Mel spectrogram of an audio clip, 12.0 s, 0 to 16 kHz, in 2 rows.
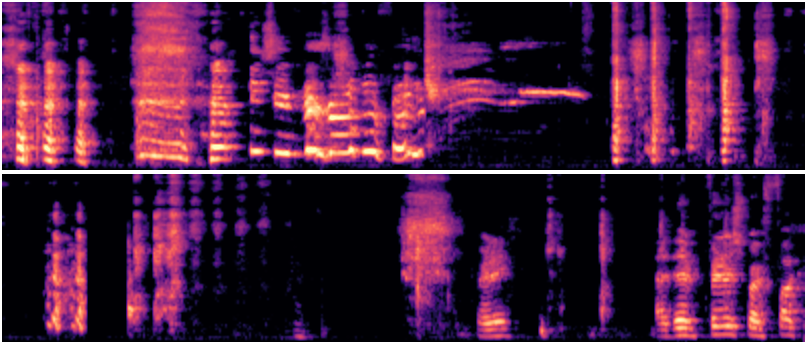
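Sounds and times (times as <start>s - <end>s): men laughing in breathy gasps: 0.0s - 1.7s
high-pitched squeal of laughter: 3.4s - 4.7s.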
